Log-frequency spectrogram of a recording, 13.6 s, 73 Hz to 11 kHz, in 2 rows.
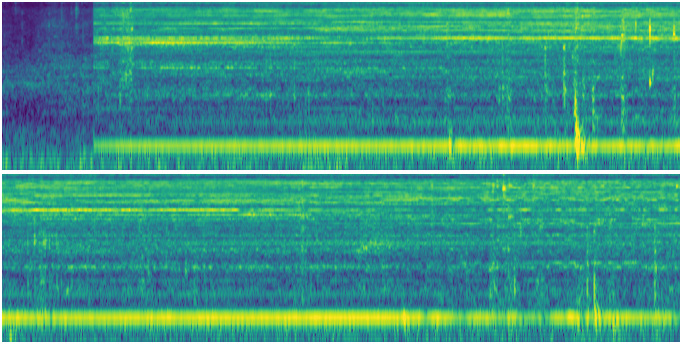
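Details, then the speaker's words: Audi A4 2.0 TFSI tank, being converted to ALH 1.9 TDI: in-tank fuel pump at the sending unit, jumped straight from a car battery to drain the tank, gives a steady low electric hum of constant pitch with no flow sounds; it runs but moves no fuel, possibly because the level is too low. "Is it moving fluids? It is not moving fluids. Interesting."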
